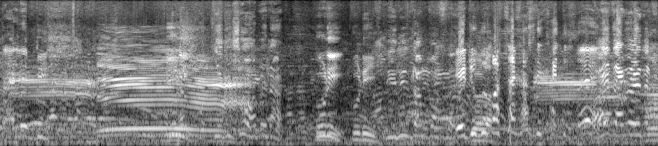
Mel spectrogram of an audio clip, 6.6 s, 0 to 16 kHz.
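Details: At a Madaripur cattle market on 13 January, a Sahiwal calf lets out one long, steady, fairly high moo lasting over a second, followed by shorter broken calls amid chatter and shouting from the crowd of buyers and sellers.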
